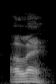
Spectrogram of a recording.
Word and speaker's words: Allain: Yeah, everybody just, I heard it pronounced so many different ways until I just learned how to say Allain. Yeah. You know, That's the French pronunciation. So there you go.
